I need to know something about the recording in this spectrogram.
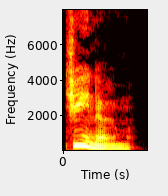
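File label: "genome", British English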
